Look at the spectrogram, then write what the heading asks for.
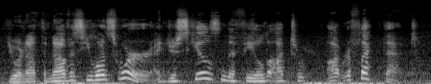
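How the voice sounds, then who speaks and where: A man's voice: on the high side, big pitch swings, a little fast, a little mellow, slight background noise, low-quality recording. A man voicing a scholarly, exacting guild mentor from a fantasy game, lecturing a pupil in formal, old-fashioned phrases. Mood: instructive, formal. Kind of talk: reading game quest dialogue aloud.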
